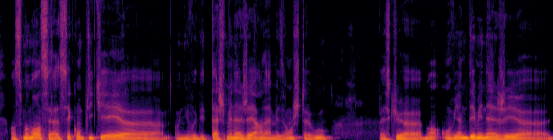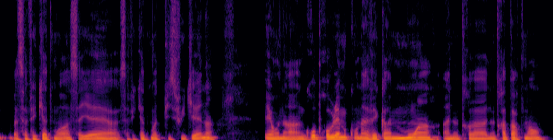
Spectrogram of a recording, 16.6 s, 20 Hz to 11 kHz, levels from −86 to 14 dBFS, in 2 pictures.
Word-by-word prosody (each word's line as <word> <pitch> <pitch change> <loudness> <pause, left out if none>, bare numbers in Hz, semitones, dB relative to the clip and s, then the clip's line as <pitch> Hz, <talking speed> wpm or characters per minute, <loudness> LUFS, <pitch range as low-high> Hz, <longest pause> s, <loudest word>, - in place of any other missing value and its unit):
En 105 - -3
ce 105 - -5
moment, 125 +7 +6
c'est 105 -10 -2
assez 100 +10 -1
compliqué, 135 +1 +2
heu, 85 - 0 0.3
au 95 - -10
niveau 95 0 -2
des 90 +1 -4
tâches 135 -1 -3
ménagères 115 -1 +3
à - - +1
la 85 -4 -2
maison, 90 +7 -2
je 125 0 -7
t'avoue. 120 +7 -2 0.8
Parce 85 -1 -5
que, 105 - -2
heu, 100 -1 +1
bon, 100 -1 -3
on 105 0 -1
vient 110 +4 +3
de 125 - +9
déménager, 115 -1 +5
heu, 85 -5 -2 0.5
bah, 90 - -7
ça 85 +2 -7
fait 90 +2 -5
4 95 +4 -2
mois. 95 +4 -3
Ça 85 -7 -7
y 90 - -1
est, 100 +2 0
heu, 85 -3 -4
ça 80 - -17
fait 85 +2 -16
4 95 +3 -6
mois 110 -2 -1
depuis 95 -1 -15
ce 85 - -15
week-end 100 +6 -1 0.8
et 95 - 0
on 95 0 +1
a - - 0
un 100 +1 -2
gros 120 +10 0
problème 125 +2 +3
qu'on 90 -5 -4
avait 95 +2 +1
quand 100 - -2
même 100 - +2
moins 125 +4 +4
à 95 - -5
notre, 95 0 -5
heu, 90 - -1
à 90 0 -2
notre 95 +3 -6
appartement, 105 0 -2
100 Hz, 215 wpm, -22 LUFS, 90-120 Hz, 0.8 s, de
